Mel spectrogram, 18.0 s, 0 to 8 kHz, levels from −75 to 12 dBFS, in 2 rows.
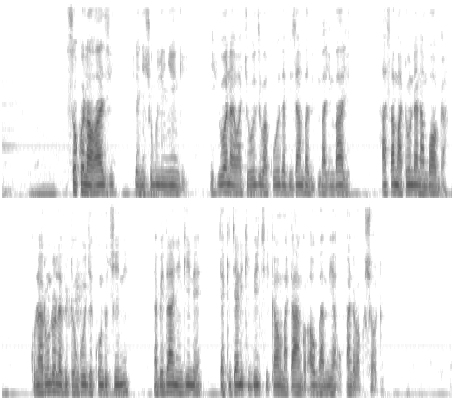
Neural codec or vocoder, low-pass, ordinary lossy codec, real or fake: none; 7.2 kHz; Opus, 64 kbps; real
